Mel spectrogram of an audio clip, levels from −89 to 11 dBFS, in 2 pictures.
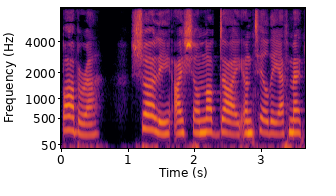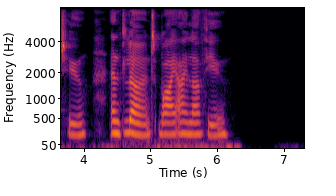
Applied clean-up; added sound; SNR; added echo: neural mask model Resemble Enhance denoiser.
